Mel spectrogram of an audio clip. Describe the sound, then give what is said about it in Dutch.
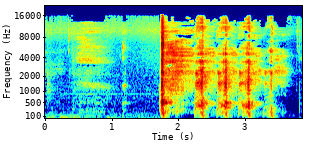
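A person coughs while smoking: a sudden harsh cough breaks out, followed by a rough fit of further hacking coughs, about five bursts in all, after a quiet start. “Sorry dat ik zit te hoesten, maar ik zit hier te roken.”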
